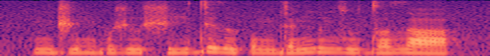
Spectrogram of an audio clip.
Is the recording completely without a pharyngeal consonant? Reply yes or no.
yes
